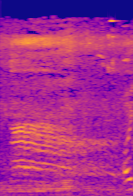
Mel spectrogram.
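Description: A man's single long wordless vocal call, held for most of two seconds with its pitch sinking slowly.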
